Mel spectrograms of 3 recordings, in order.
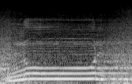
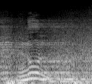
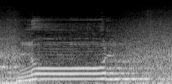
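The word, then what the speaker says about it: نون: বর্ণ লিখতে যদি বাংলা দুটি বর্ণ লাগে এই উচ্চারণটা লিখতে তাহলে এখানে এক আলিফ টান দিয়ে পড়তে হবে যেমন নুন আপনারা আমার সাথে সাথে বলুন নুন নুন নুন আর আমরা যদি তাড়াতাড়ি বলে ফেলি নুন নুন তাহলে আমাদের হরফটা সঠিক ভাবে উচ্চারণ হবে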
